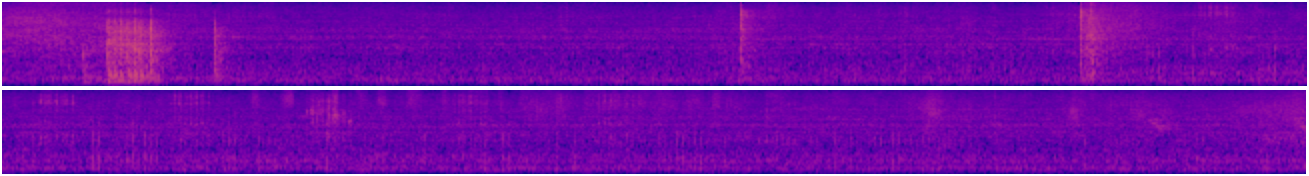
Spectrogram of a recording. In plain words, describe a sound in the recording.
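A hand rubs softly against a cat's fur.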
